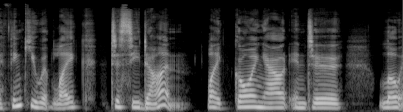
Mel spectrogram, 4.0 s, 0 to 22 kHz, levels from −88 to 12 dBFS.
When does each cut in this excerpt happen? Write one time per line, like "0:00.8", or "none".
0:01.1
